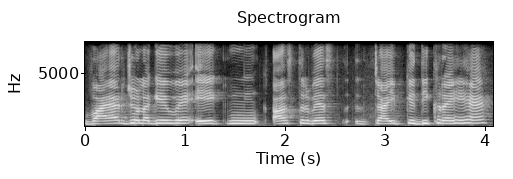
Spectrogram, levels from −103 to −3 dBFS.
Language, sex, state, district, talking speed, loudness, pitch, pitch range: Hindi, female, Bihar, Samastipur, 175 wpm, -13 LUFS, 270 Hz, 255-280 Hz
